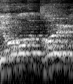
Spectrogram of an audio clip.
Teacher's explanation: 리을, 비읍 받침이지만 리을로 소리 나잖아요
